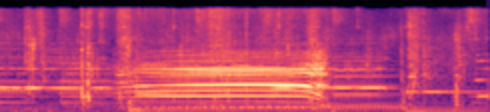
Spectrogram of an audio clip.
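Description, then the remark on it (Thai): A single long, loud moo with a strong harmonic drone from a white cow hauling a cart, rising then tapering off over about a second, with no talking. “ตลอดการเดินทาง วัวสีขาวต้องอดทนออกแรง ทั้งหมดที่จะลากเกวียน โดยวัวสีน้ำตาลไม่ยอมช่วยเลยจนกระทั่งถึงจุดหมาย”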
